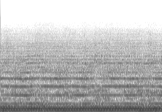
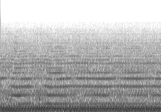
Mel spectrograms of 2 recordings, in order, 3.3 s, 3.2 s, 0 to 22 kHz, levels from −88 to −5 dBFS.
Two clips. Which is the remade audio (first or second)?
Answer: first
